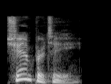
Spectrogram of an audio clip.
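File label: "champerty", British English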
